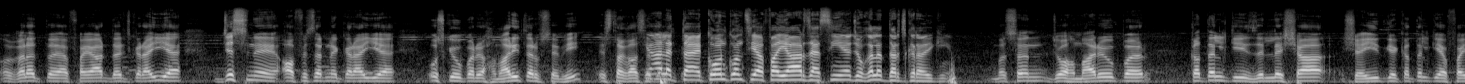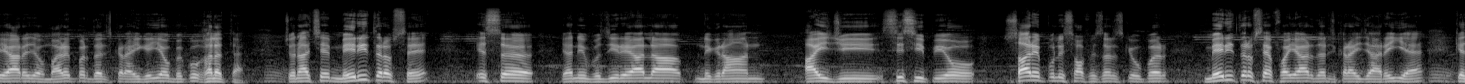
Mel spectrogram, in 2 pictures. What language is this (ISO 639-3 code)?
hin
